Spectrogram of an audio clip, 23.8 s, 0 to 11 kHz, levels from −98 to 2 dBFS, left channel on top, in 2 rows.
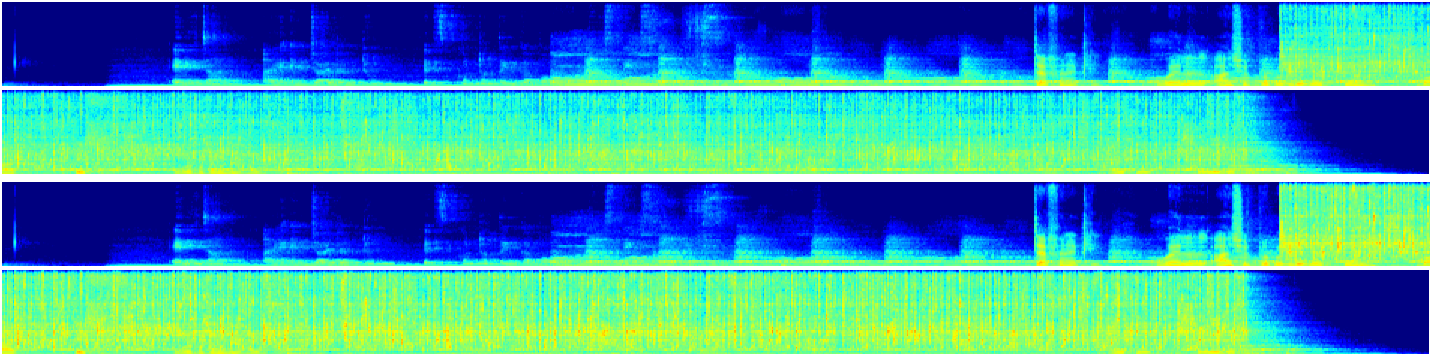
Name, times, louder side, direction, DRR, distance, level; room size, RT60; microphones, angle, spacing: voice 1, 0.9-6.4 15.1-22.0 22.7-23.3, left 1 dB, 40° left, 0 dB, 7.5 m, -52 dB
Singing, 4.6-22.7, left 2 dB, 85° left, 3.4 m, -42 dB
voice 2, 8.6-9.2 9.6-11.5 11.8-12.1 12.5-12.9 13.3-14.3 21.0-22.7, right 2 dB, 15° right, 13 dB, 0.7 m, -37 dB
Liquid, 10.6-22.3, right 7 dB, 35° right, 1.5 m, -32 dB
22.0 x 14.5 x 8.9 m, 1.1 s
head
